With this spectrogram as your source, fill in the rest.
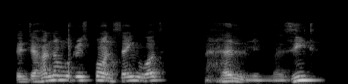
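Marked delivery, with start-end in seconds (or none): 2.1-3.2 stern, grave voice. A speaker retells hell's answer to Allah, acting out Jahannam's stern voice. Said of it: "with that stern voice".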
